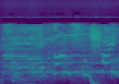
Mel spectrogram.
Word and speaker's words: Consum: Y todavía siguen sin pronunciar bien nuestro nombre. Consum. Consum. Para solucionarlo, pedimos su colaboración en un práctico ejercicio. Pongamos el acento al final de cada palabra. Besugo, tomate, ternera. En Supermercados Consum ponemos el acento en la U y en lo fresco.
